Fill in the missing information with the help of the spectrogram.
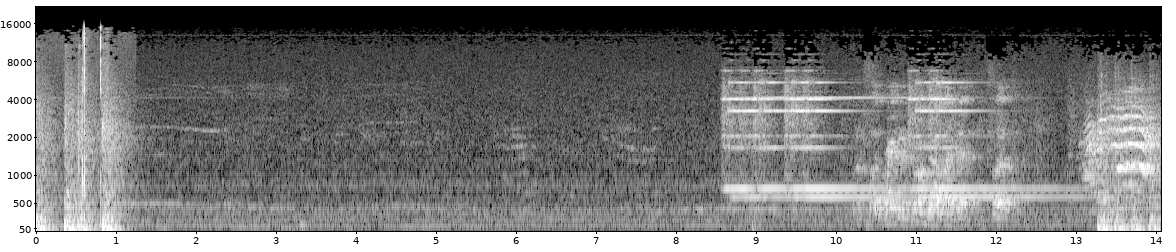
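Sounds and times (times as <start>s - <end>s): low room hum: 0.0s - 14.0s
doorbell chime: 8.6s - 13.5s.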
